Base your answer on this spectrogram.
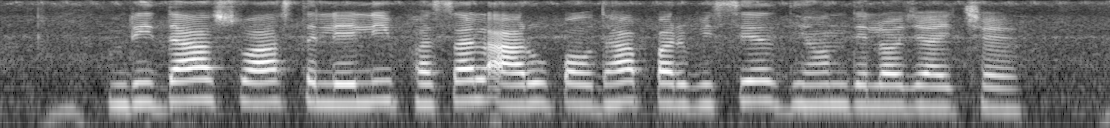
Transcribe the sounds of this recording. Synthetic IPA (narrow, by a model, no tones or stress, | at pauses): mɾid̪aswast̪ʰəlelipʰəsəlaɾupəʊd̪ʱapəɾʋisesd̪ʱjand̪elɔd͡ʒajt͡ʃʰɛ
